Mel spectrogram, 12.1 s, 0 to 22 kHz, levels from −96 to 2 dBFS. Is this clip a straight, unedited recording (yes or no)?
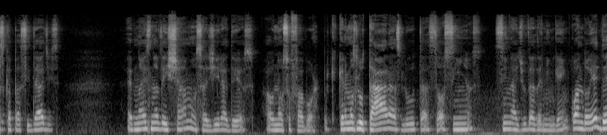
no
